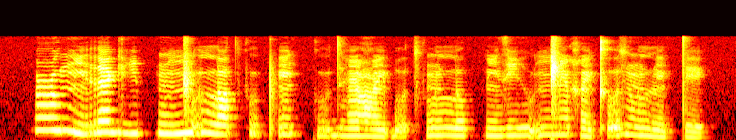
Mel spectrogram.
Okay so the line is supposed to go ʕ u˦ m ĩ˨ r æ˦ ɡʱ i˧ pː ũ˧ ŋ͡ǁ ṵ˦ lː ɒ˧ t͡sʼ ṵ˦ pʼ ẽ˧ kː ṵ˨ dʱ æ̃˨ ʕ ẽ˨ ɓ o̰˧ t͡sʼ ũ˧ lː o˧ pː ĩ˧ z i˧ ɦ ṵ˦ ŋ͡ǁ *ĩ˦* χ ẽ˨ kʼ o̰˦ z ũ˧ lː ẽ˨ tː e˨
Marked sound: incorrect: ĩ˧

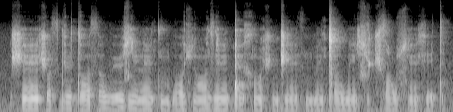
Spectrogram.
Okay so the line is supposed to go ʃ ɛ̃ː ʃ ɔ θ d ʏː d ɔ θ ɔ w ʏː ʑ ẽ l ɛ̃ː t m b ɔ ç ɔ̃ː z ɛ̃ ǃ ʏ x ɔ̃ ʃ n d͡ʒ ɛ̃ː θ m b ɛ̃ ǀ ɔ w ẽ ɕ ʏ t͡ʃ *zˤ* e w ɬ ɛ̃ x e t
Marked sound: correct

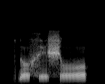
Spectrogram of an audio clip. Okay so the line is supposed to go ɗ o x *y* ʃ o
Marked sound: correct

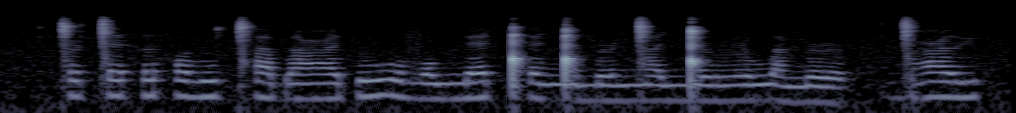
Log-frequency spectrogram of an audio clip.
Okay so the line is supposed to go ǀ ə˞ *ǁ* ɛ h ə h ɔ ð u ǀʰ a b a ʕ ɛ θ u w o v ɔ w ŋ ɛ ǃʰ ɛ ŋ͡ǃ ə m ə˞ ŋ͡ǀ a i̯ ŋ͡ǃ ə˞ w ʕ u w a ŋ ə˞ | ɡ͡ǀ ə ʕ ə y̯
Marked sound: incorrect: ǀ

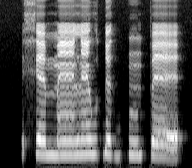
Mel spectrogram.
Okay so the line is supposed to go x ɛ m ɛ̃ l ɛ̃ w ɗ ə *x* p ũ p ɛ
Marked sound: incorrect: ɡ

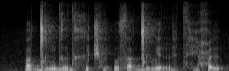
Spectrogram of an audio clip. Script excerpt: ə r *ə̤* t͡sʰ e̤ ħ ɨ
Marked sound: incorrect: ɛ̤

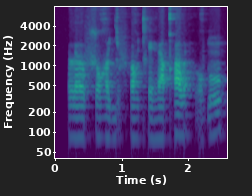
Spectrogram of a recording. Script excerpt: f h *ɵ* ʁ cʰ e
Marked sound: correct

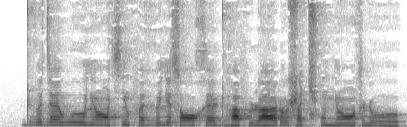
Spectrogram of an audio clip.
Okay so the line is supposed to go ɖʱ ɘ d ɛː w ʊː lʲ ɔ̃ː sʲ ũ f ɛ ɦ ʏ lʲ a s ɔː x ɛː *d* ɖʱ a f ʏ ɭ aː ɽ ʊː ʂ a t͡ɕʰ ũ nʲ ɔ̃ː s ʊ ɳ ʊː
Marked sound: incorrect: none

